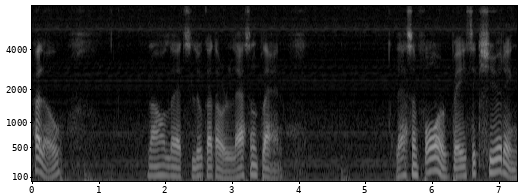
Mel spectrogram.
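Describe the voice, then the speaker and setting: Speaking very slowly with long, frequent pauses, a man uses a dark, mellow tone at a medium pitch and lively intonation. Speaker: game programming tutor. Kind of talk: screen-recorded tutorial. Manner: halting, with fillers.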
